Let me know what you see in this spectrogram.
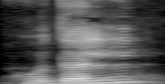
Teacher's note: تنوین کو ہم لام سے ملا رہے ہیں. یہاں پر ہم کر رہے ہیں ادغام بلا غنہ، غنہ کے بغیر ہے. لام تشدید پر زیادہ نہیں رکنا.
